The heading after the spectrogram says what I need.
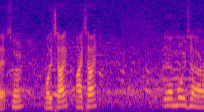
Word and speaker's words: Muay Thai: Do you wrestle and fight in Mai? Muay Thai. How do you say it? Sorry. Muay Thai.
